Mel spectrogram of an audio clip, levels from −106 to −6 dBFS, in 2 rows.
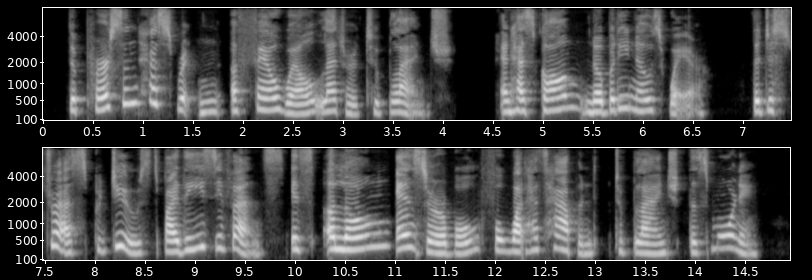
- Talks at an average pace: No, slow, 130 wpm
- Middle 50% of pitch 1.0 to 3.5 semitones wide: No, average, 4.6 semitones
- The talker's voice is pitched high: Yes, very high, 255 Hz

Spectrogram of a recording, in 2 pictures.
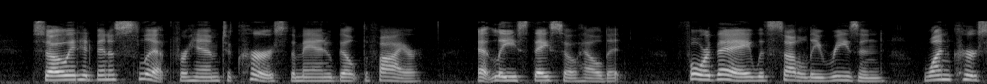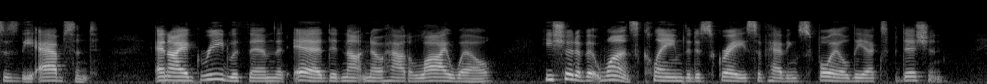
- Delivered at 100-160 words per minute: No, average, 175 wpm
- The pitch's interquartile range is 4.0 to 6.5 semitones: No, average, 3.5 semitones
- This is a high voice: No, medium, 170 Hz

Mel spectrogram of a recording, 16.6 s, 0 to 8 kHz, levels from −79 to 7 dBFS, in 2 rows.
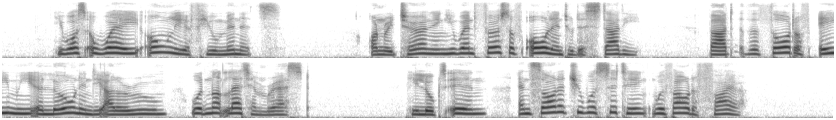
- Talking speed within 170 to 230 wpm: No, average, 160 wpm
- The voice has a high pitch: Yes, high, 240 Hz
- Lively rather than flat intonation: No, average, 4.4 semitones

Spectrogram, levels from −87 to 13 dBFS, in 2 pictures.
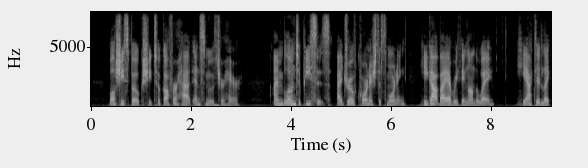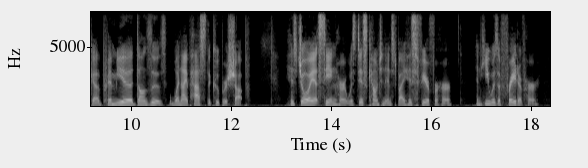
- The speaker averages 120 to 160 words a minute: No, average, 190 wpm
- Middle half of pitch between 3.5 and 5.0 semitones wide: No, average, 2.9 semitones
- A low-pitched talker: No, medium, 180 Hz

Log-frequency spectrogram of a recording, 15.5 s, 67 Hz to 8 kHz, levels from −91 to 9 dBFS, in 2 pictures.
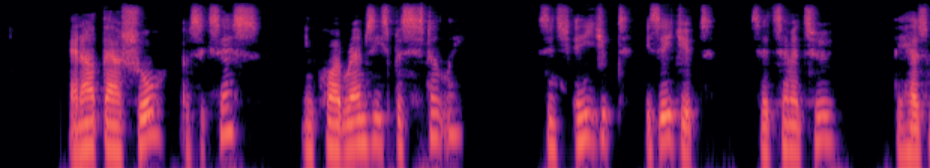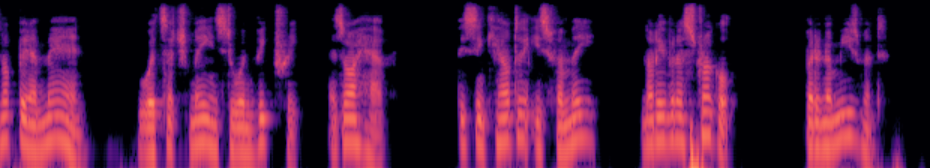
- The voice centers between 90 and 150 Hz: Yes, low, 135 Hz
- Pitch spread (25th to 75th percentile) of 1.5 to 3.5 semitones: No, average, 4.4 semitones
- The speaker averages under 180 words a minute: Yes, average, 165 wpm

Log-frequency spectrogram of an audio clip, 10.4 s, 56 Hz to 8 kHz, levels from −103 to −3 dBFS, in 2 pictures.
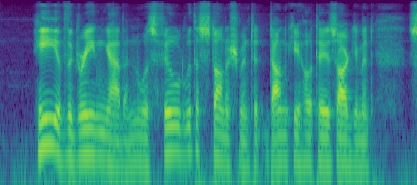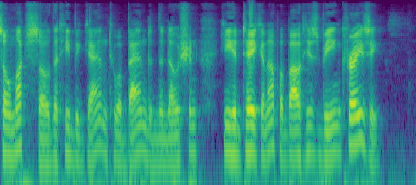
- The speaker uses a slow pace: No, average, 180 wpm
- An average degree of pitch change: Yes, average, 5.0 semitones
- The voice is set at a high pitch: No, low, 115 Hz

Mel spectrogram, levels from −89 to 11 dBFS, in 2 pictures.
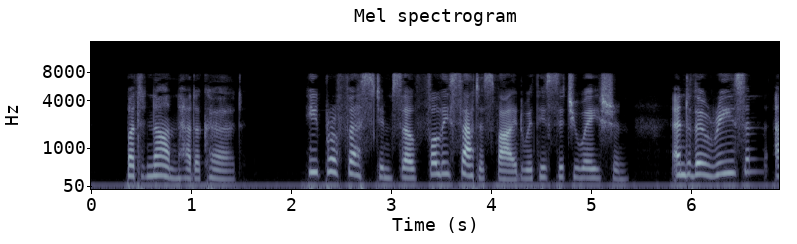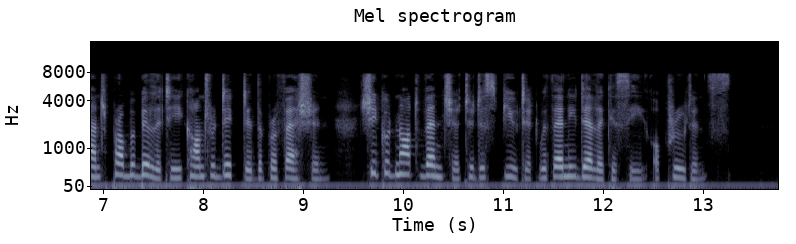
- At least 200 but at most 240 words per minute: No, average, 140 wpm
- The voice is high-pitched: Yes, high, 210 Hz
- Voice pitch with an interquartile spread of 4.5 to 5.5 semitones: Yes, average, 5.1 semitones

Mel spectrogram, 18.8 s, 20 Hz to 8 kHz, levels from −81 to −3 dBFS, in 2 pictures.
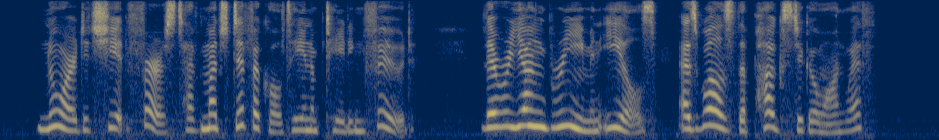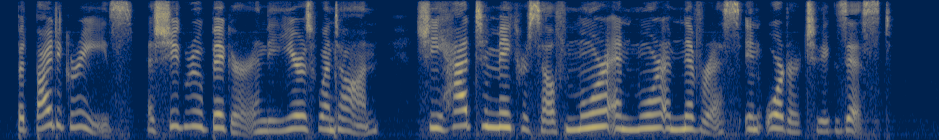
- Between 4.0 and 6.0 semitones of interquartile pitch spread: Yes, average, 4.6 semitones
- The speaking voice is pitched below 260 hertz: No, very high, 265 Hz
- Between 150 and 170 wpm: Yes, average, 165 wpm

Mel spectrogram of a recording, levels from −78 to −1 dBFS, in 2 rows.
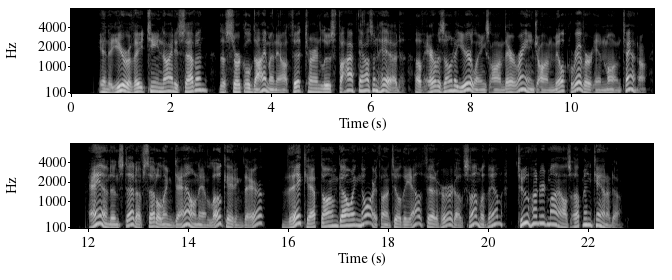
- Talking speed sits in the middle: No, slow, 130 wpm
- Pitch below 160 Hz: Yes, low, 135 Hz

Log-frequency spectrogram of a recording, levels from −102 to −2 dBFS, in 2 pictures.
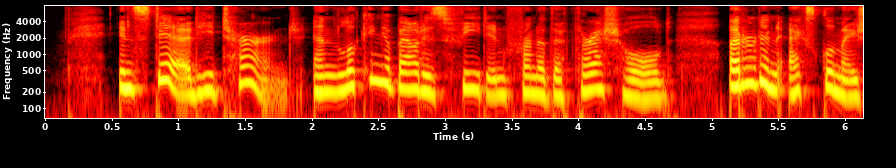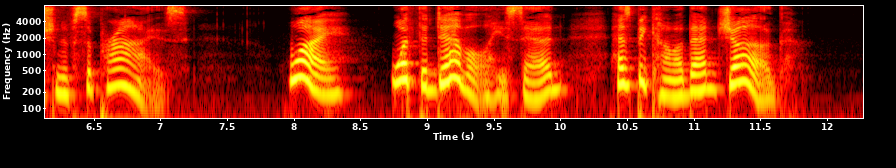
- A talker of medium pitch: No, high, 220 Hz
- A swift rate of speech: No, average, 140 wpm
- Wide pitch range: Yes, wide, 6.6 semitones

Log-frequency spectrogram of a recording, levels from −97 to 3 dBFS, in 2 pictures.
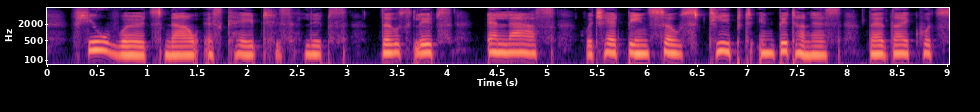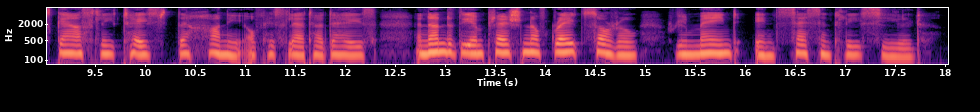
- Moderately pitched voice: Yes, medium, 170 Hz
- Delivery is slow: Yes, slow, 125 wpm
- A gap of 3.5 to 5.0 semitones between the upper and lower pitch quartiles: No, average, 2.7 semitones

